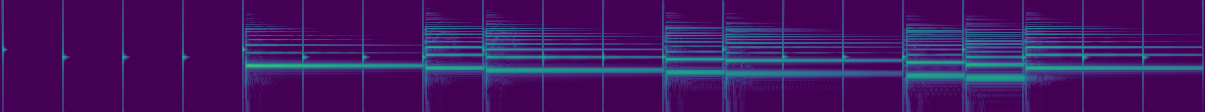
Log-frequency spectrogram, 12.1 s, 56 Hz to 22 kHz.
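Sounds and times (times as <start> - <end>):
synth lead: 2.5 - 11.9.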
